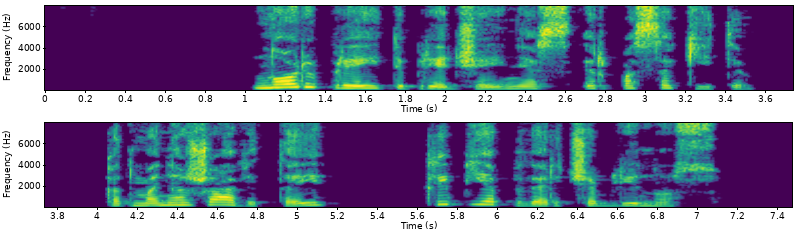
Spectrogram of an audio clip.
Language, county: Lithuanian, Kaunas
